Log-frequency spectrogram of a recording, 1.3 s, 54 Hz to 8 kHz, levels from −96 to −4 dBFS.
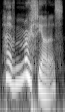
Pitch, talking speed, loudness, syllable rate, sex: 190 Hz, 185 wpm, -16 LUFS, 4.7 syllables/s, male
